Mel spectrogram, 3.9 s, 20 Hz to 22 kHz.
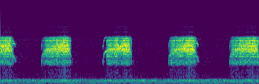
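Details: At 1:41 am on 21 August an owl stashes a rat on a live camera; harsh, hissy rasps about half a second long follow each other roughly every second over low electrical hum.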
